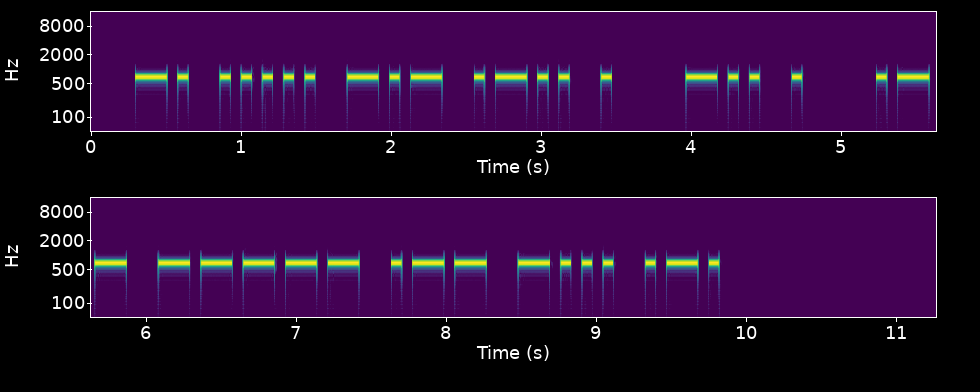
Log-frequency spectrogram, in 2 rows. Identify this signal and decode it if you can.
Morse code, heard as a keyed tone, about 17 wpm, 700 Hz. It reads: N5KLE DE W0WBR
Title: USA Callsign DE Callsign - 5 Characters - 17wpm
